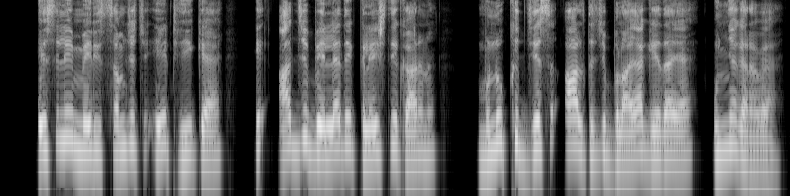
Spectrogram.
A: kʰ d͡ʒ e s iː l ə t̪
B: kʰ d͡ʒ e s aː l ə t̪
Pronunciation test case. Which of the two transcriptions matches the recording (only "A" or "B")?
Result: B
